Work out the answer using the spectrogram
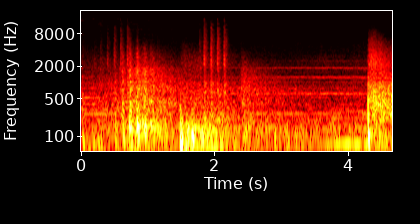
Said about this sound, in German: Die Kriegsfront kennt nur das Donnern, das tödliche Donnern von Panzerrohren und Bomben. Die Front ist laut und gnadenlos, gerade auch jetzt in der Ukraine.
